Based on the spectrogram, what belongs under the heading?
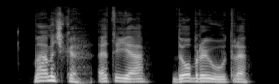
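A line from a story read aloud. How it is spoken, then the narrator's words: Joyful. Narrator (Russian): радостно сообщила Александра, наклонившись к домофону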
